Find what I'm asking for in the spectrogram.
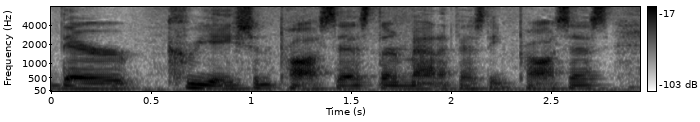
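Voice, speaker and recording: Vocal fry runs through a man's voice, which has ordinary pitch variation and audible room echo. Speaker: spiritual teacher. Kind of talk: lecture. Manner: fast; animated.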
